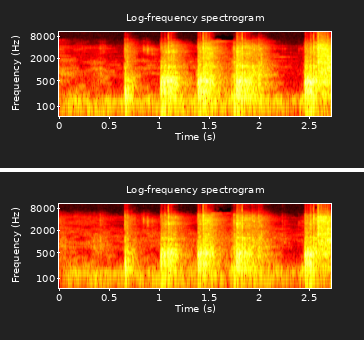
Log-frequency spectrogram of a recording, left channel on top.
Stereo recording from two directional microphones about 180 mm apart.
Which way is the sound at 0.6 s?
15° right (ahead or behind).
